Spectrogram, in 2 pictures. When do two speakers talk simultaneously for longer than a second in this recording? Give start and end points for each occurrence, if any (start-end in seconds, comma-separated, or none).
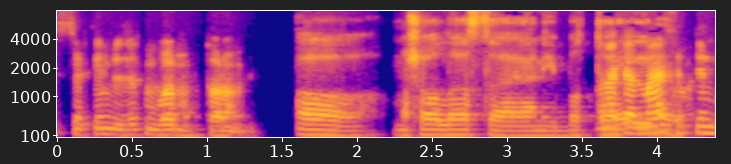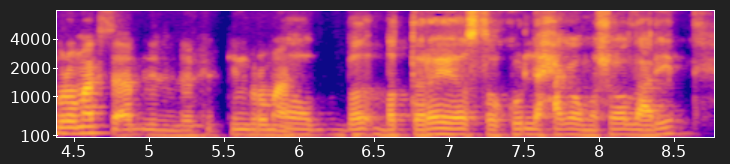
none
